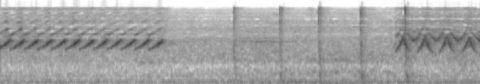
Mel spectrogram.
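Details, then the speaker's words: Anti-theft alarm on a new, unregistered Pulsar bike, triggered by touching the locked bike: fast high warbling chirps for about two seconds and clicks, then a changed rising-falling tone, as happens when someone breaks the lock. "வண்டி lock பண்ணிட்டு நீங்க விட்டு போயிட்டீங்கன்னா யாருன்னா லைட்டா வந்து touch பண்ணாவே திருட வந்து டச் பண்ணா கூட சவுண்ட் வருங்க."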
